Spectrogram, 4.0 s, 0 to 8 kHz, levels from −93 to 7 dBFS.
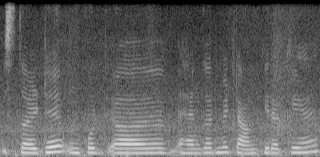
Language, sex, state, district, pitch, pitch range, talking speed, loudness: Hindi, female, Chhattisgarh, Raipur, 235 Hz, 225-245 Hz, 135 wpm, -15 LUFS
